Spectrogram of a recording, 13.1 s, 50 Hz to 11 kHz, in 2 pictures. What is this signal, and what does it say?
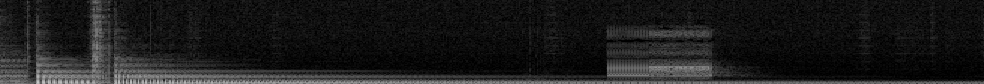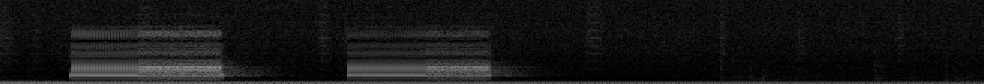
Packet radio (AX.25, as in APRS), 1200 baud, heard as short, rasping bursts.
